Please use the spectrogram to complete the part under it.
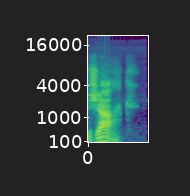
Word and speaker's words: Jacques: We've been calling him Jacques because it sounds lovely in French, but how are you pronouncing his name? – It's Jacques.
